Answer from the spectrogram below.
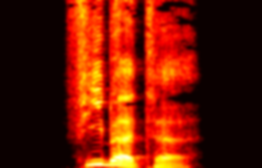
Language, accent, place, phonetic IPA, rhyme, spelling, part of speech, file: German, Germany, Berlin, [ˈfiːbɐtə], -iːbɐtə, fieberte, verb, De-fieberte.ogg
- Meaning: inflection of fiebern: 1. first/third-person singular preterite 2. first/third-person singular subjunctive II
